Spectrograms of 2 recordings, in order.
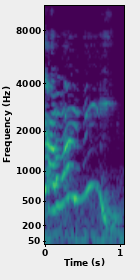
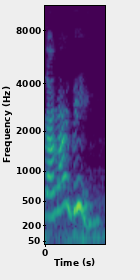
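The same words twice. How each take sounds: First: Much higher "I might be", giggling nervously; nervous laughing repeat. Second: A sheepish "I might be", slightly raised; tentative confession. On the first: To her mother in the car, nervous giggling repeat. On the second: In the car, telling her mother, sheepish confession. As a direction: slip the news out carefully. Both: Retold or imitated.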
